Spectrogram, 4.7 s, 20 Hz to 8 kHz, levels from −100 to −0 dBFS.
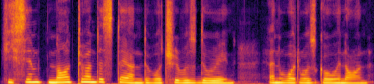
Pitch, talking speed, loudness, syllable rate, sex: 200 Hz, 180 wpm, -14 LUFS, 4.1 syllables/s, female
